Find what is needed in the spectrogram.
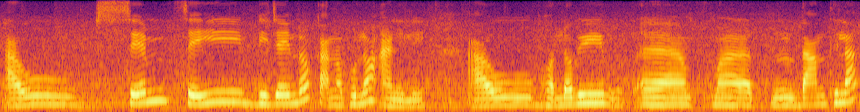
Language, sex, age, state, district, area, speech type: Odia, female, 45-60, Odisha, Sundergarh, urban, spontaneous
